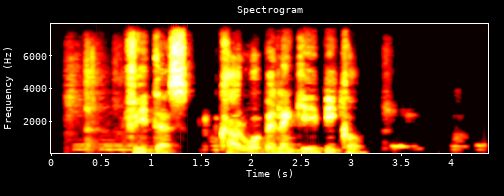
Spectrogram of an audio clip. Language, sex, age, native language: Icelandic, male, 30-39, Icelandic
